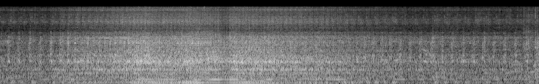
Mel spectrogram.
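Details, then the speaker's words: Honda Shine single-cylinder after timing chain tensioner fix, previously intermittent tick-tick chain noise despite new timing chain: even idle with brief throttle blip, no chain rattle or knocking; noise now gone, normal idle. "थे cutter Patel जैसे जो आवाज था किसी time जाहिर करता था किसी टाइम नहीं वह चीज है अब आवाज बंद हो चुकी है"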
